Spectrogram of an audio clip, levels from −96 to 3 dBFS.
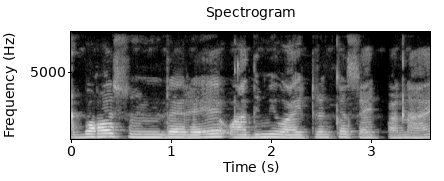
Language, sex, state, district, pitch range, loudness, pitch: Hindi, female, Punjab, Kapurthala, 185-205 Hz, -18 LUFS, 195 Hz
